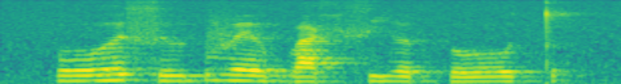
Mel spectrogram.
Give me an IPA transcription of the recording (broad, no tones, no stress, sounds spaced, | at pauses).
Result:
o ə̯ s ɯ ʔ v ɛ ə̯ b a x s i ə̯ θ o t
